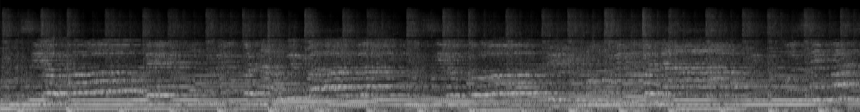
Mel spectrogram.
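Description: A small girls' vocal group singing a gospel song into microphones, backed by a live band with electric bass guitar and drums. The voices carry a moving melody over held low chords and a steady beat.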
